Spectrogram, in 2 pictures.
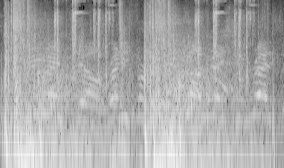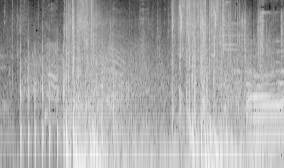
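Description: Rapid player gunfire in a first-person shooter game, loud close bursts of automatic shots and cracks stacking densely with hardly a pause, ending with a short ringing electronic tone.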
